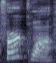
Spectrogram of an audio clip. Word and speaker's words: Farquhar: memorial service for Captain Ian Farquhar, I think is how you pronounce it. Like Shrek, Farquhar.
